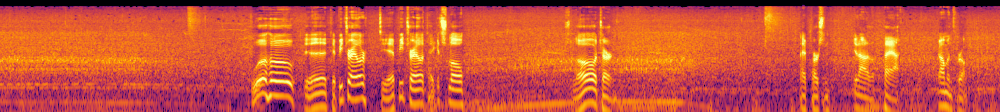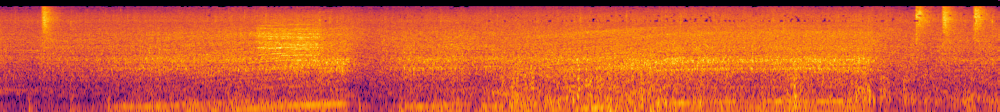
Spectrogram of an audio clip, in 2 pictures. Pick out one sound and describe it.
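A tractor engine rumbles steadily, rising and falling as it drives.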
